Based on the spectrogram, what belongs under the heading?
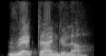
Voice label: "rectangular", Indian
